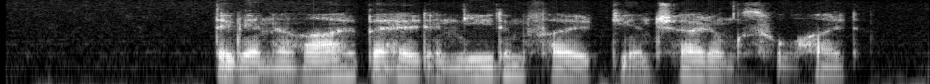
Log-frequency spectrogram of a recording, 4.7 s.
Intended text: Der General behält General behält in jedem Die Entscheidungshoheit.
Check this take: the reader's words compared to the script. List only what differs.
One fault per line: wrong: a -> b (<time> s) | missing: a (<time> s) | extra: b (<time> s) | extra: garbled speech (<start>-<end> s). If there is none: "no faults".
missing: General behält (2.1 s)
extra: Fall (2.6 s)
